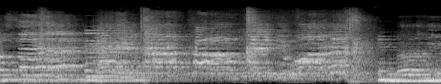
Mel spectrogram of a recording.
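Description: Gospel choir singing in church, many voices holding and sliding between sustained notes.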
